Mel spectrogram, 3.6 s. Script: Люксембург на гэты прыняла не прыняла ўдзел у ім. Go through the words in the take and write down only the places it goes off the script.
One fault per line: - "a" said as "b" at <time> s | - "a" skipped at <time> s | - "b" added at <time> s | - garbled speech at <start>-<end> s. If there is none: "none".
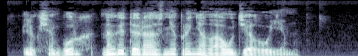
- "прыняла" said as "раз" at 1.5 s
